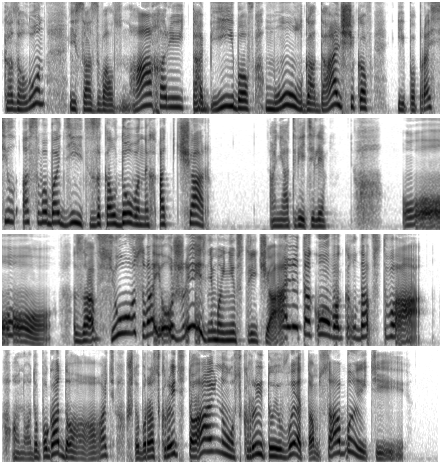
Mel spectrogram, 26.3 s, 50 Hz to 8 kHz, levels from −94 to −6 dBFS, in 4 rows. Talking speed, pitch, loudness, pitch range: 80 wpm, 220 Hz, -14 LUFS, 180-275 Hz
